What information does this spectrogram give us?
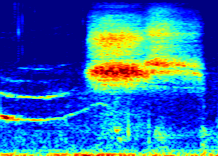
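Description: A dog locked behind a closed office door lets out a thin, high whine that slides downward and fades. A long breathy shushing hiss follows and lasts just over a second.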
